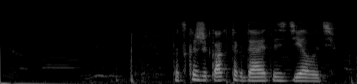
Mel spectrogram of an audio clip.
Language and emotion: Russian, neutral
